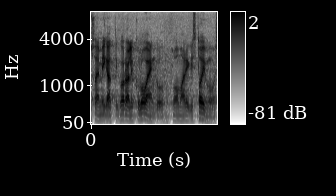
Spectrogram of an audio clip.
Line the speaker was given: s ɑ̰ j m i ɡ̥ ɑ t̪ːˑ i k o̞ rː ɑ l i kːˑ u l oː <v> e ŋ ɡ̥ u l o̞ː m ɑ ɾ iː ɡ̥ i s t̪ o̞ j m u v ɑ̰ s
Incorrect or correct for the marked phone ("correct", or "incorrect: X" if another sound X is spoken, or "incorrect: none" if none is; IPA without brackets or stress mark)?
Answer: incorrect: none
